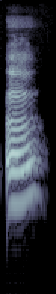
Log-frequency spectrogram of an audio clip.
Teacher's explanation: the vowel schwa has a center the uh it's a central vowel and it's a neutral your lips are neutral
